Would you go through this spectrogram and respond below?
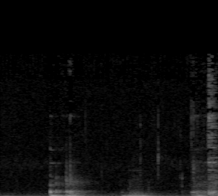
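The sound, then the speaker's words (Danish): Wine being poured into a Spiegelau Burgundy wine glass, coming in three short splashing bursts with faint glassy clinks, quiet background and no talking. “Jeg smider den lige op i, øh, i det her andet glas.”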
